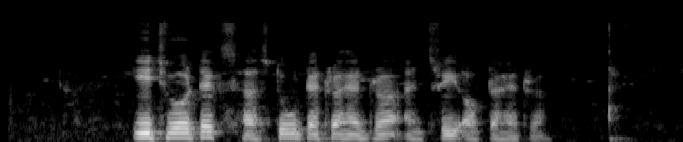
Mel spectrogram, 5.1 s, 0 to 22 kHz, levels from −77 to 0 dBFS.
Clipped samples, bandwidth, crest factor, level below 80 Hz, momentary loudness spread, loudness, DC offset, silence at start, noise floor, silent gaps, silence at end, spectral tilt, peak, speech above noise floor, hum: under 0.1%; 11 kHz; 22 dB; -54 dBFS; 15 LU; -23 LUFS; under 0.1%; 1 s; -62 dBFS; none; 0.55 s; -8 dB/octave; -2 dBFS; 40 dB; none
